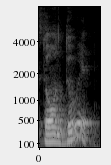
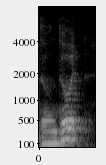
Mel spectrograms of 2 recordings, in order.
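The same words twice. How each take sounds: First: A firmer, slightly raised retold insistence; insisting. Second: Softly retold calm warning; calm quiet no. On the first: Swami insists a second time that he not give, mildly firm. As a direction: press the no home, mildly insistent. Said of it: "he insists". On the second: Swami calmly stops the speaker from giving money, soft and calm. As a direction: say it gently, a quiet restraining no. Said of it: "held my hand very calmly and said".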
